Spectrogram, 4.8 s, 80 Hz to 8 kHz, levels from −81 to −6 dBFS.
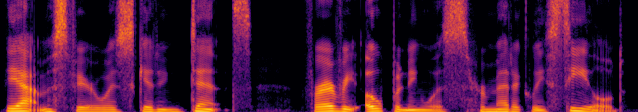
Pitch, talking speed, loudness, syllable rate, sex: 150 Hz, 140 wpm, -22 LUFS, 5.9 syllables/s, female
